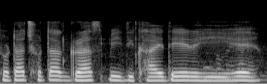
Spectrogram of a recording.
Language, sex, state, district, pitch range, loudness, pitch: Hindi, female, Arunachal Pradesh, Papum Pare, 180-195 Hz, -15 LUFS, 185 Hz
